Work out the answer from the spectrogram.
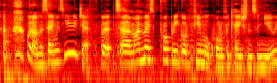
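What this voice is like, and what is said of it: British accent. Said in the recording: “you can tell by my accent that I'm British”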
